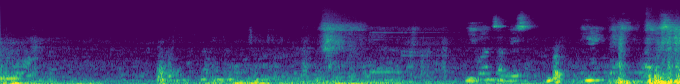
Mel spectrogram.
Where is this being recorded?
on a bus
